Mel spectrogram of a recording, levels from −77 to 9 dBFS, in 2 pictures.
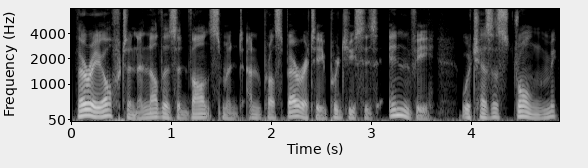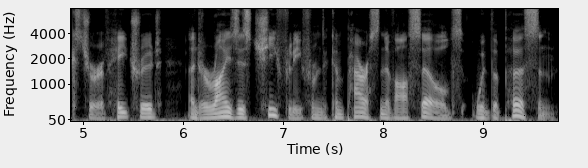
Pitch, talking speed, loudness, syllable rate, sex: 100 Hz, 160 wpm, -20 LUFS, 5.7 syllables/s, male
